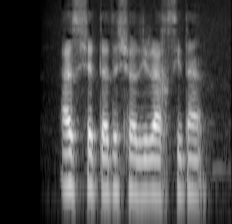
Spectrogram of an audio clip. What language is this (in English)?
Persian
